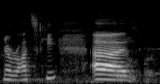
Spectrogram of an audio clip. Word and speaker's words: Nawrocki: He met with Karol Nawrocki, if I'm pronouncing that correctly. Yes, Nawrocki.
